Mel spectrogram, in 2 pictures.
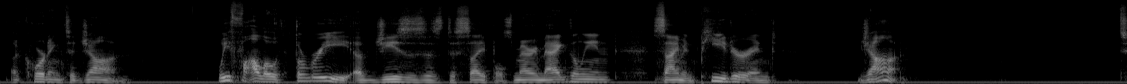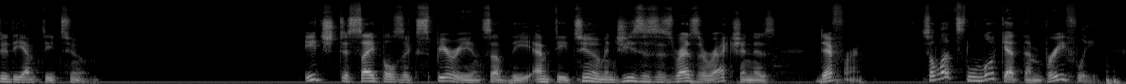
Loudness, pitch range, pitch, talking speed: -35 LUFS, 90-115 Hz, 95 Hz, 100 wpm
